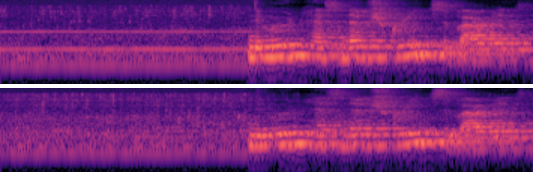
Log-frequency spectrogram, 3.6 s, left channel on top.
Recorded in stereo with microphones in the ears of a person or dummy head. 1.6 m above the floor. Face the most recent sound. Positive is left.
turn(degrees=10)  # may be behind; listen again after turning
